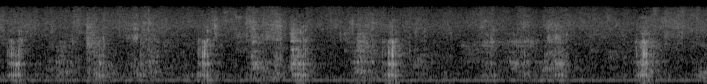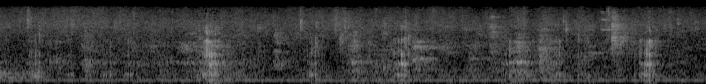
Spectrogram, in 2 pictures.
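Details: Domestic pig producing a busy stream of short grunts and snorts, some overlapping, irregularly spaced, over a continuous low hum.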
